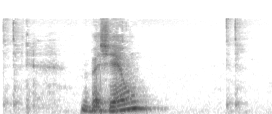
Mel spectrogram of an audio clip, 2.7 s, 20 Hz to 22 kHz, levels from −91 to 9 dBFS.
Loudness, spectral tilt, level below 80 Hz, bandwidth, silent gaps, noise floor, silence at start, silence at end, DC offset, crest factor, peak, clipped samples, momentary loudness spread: -27 LUFS; -5 dB/octave; -62 dBFS; 11.5 kHz; none; -75 dBFS; 0.15 s; 1.2 s; under 0.1%; 18 dB; -12 dBFS; under 0.1%; 25 LU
